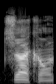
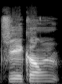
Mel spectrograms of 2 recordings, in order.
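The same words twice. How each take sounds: First: The name gets a non-Scottish pronunciation. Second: The name gets its Scottish pronunciation. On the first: The speaker calls it wrong. "those who go around saying Jekyll instead of" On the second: The speaker calls it right. "it's the correct Scottish pronunciation"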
